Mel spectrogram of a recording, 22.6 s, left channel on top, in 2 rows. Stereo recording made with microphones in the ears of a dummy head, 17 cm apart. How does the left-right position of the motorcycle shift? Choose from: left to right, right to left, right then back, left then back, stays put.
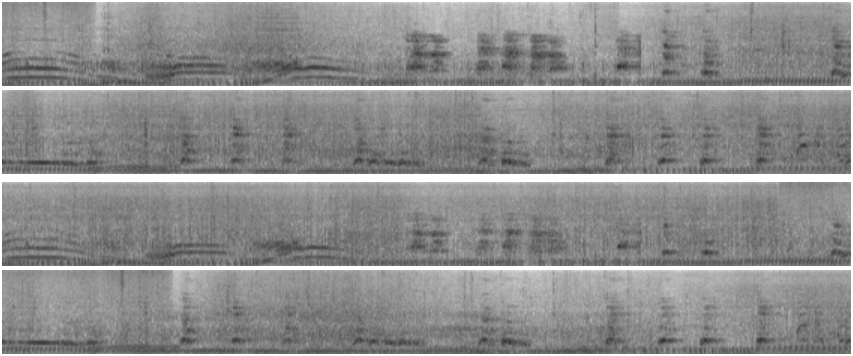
stays put.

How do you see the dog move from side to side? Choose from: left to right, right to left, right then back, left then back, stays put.
stays put.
